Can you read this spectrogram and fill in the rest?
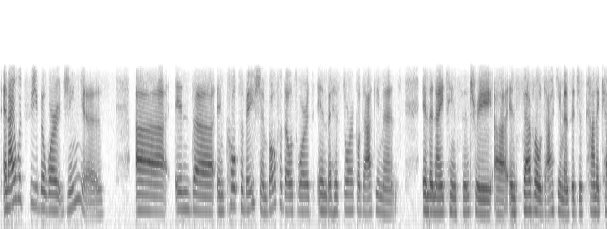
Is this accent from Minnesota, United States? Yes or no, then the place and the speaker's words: no; Gary, Indiana, United States; I grew up in Gary, Indiana, you know, outside of Chicago.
